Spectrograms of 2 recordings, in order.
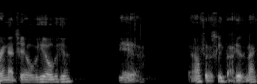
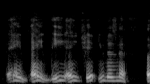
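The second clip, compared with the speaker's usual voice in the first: mock woman; 8 semitones higher, slower than usual. Mocking women arguing on panel.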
